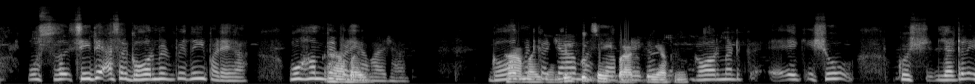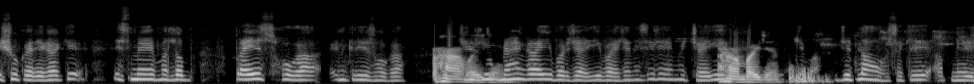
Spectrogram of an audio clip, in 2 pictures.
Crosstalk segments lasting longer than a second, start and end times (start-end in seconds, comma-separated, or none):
5.0-6.5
